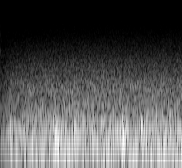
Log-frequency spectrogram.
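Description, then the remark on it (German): Steady, dense white noise from a recording on Spotify, weighted toward a deep rumble, with a faint, slow heartbeat mixed in underneath roughly once a second. No voices. “Bisschen Herzschlag im Hintergrund ist da noch drunter gewischt, ansonsten aber einfach nur Rauschen.”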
